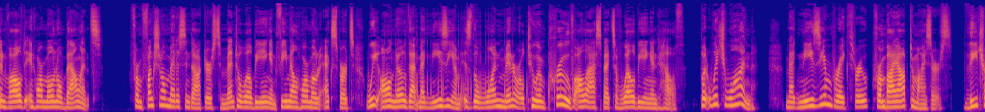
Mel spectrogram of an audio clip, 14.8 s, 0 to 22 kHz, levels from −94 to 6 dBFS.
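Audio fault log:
5.76–8.79 s, train of clicks after "female hormone experts we": about forty same-shaped ticks, unevenly spaced near 14 per second and peaking near speech level, likely from interference.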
